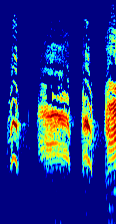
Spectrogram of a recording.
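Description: Animal calls: a short call, then a longer steady call lasting about half a second, then another short call whose pitch rises and falls.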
